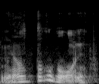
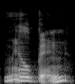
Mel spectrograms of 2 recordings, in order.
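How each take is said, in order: First: It is said with an American pronunciation. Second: It is said with the local Australian pronunciation. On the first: The speaker calls it wrong. "not Melbourne? ... when Americans come here and say Melbourne" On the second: The speaker calls it right. "it's Melbourne"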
